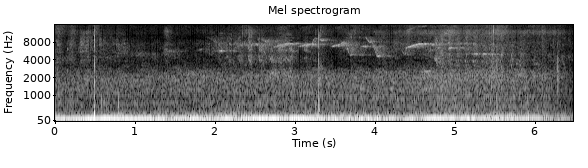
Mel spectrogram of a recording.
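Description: A steady low rumble with faint bird chirps above it.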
